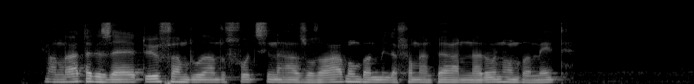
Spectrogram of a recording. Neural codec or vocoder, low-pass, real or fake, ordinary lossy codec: codec, 16 kHz, 2 kbps, X-Codec, HuBERT features, trained on balanced general audio; 7.2 kHz; fake; none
